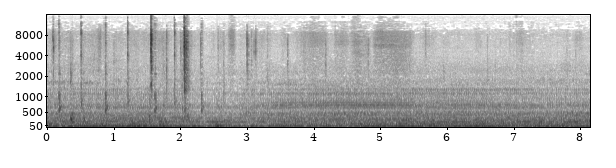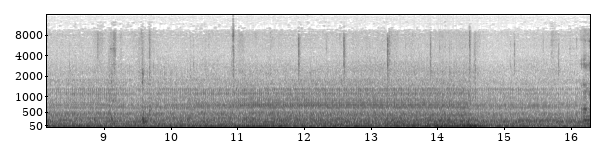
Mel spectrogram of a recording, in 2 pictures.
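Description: Car driving slowly through city streets, heard from inside the cabin: a steady low engine and road rumble, with a few sharp clicks in the first couple of seconds.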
